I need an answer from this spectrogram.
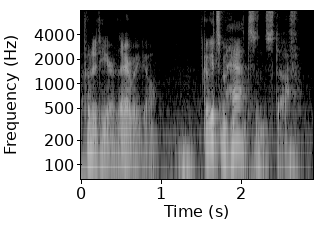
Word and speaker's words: GOG: They told me, please don't say GOG or Good Old Games anymore. It's just GOG. So I was like, all right, GOG it is.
